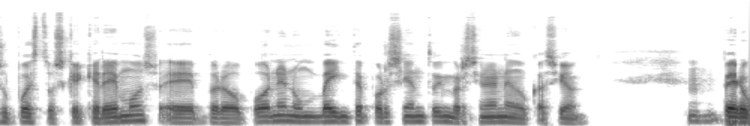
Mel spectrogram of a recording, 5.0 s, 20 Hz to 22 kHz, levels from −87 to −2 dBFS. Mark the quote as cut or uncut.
uncut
